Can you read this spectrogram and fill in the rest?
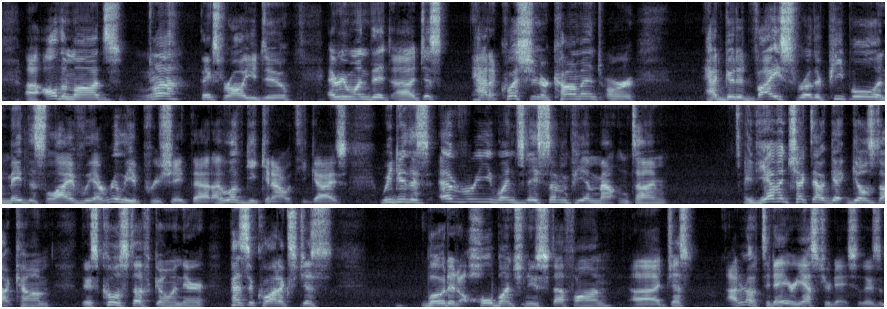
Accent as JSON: {"language": "English", "town": "Calgary", "region": "Alberta", "country": "Canada", "tie": "born or raised there", "said": "my hometown, Calgary, has an aquarium club where I live now. It's in the mountains."}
